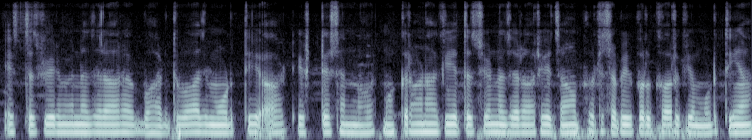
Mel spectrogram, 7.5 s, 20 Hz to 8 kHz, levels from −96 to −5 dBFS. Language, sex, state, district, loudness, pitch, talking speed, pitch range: Hindi, male, Rajasthan, Nagaur, -23 LUFS, 125 Hz, 205 wpm, 125-130 Hz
